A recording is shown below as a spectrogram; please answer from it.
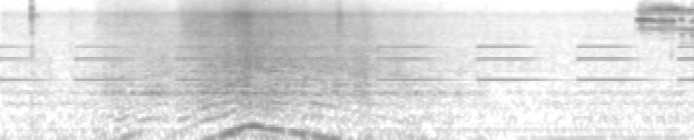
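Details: Car after replacing both vacuum-related sensors and clearing the code: engine swells from idle to a strong rev and settles back smoothly, steady beeping in background; sounds healthy.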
